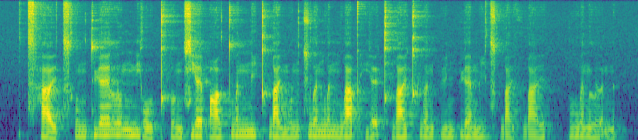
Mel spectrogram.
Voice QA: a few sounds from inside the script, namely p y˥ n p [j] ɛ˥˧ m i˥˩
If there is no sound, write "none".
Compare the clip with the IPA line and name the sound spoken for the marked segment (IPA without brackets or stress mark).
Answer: ɥ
